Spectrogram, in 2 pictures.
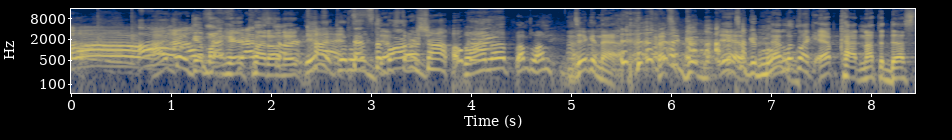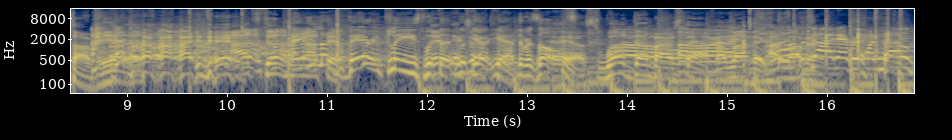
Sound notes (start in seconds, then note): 5.5 laughter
